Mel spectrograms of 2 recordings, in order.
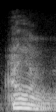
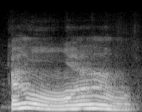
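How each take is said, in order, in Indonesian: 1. Kata ini diucapkan dengan vokal pendek. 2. Kata ini diucapkan dengan vokal panjang. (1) "Kalau dibaca pendek" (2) "Apa bahasa Arabnya hari?"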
